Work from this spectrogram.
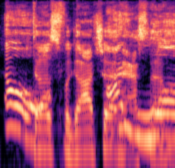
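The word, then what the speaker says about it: focaccia: It's pronounced fakatcha.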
